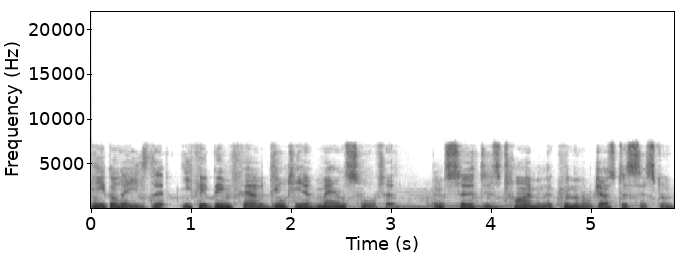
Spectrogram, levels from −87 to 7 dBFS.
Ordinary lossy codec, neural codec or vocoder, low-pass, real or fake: Opus, 64 kbps; codec, 44.1 kHz, 3.4 kbps, Pupu-Codec; 7.2 kHz; fake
